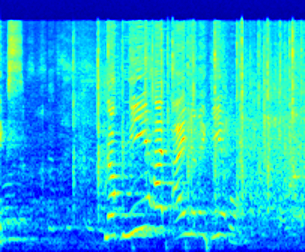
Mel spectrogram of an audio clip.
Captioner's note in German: Beifall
